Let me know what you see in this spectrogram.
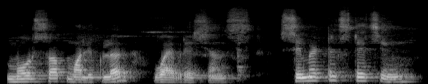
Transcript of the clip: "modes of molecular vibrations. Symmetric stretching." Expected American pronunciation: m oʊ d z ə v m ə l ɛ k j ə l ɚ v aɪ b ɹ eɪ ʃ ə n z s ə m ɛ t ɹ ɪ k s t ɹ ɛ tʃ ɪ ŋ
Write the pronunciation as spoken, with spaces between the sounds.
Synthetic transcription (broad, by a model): m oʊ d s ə p m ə l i k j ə l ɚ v aɪ b ɹ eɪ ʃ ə n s s ə m ɛ t ɹ ɪ k s t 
